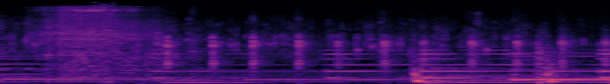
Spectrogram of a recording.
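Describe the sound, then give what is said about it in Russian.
Rancid oil sizzles steadily in a frying pan in a communal apartment, a continuous crackling hiss with occasional sharper pops and faint metallic clinks of stirring throughout. “Ну, вы знаете, я боюсь, что нам здесь не удастся с вами удержать лирическую ноту, потому что звуки коммунальной квартиры – это шипение, значит, прогорклого масла на сковородке, это перебранка соседей, это громыхание кастрюлей.”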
